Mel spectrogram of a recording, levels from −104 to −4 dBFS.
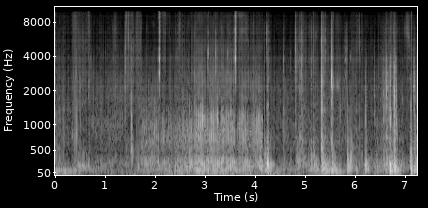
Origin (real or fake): fake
